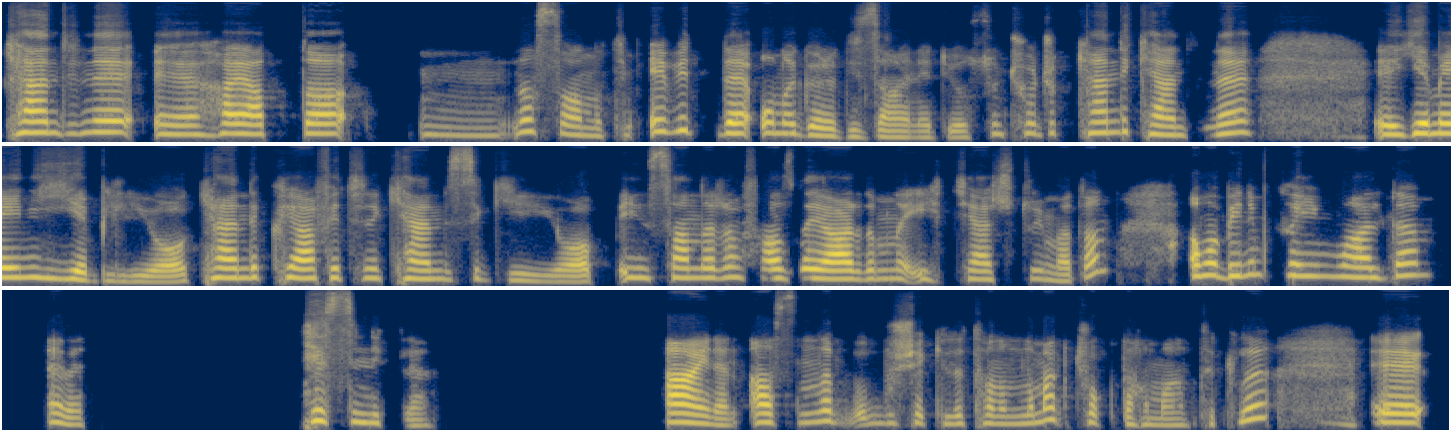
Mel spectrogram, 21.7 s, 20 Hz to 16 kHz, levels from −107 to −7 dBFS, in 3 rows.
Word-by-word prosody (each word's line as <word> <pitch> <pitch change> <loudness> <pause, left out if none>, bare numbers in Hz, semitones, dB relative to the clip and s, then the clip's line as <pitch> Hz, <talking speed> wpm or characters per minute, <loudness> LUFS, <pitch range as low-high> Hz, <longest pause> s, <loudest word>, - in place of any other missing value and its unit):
Kendine, 280 +2 +3
eee, 230 -2 0
hayatta, 250 +2 +4 0.4
ımm, 210 -1 -14
nasıl 295 -5 -3
anlatayım, 215 0 -6
evi 310 +2 +1 0.2
de 260 -1 +6
ona 260 -1 0
göre 200 -7 -2
dizayn 165 -1 -6
ediyorsun, 155 +8 -11
çocuk 260 +1 -9
kendi 275 +3 0
kendine 235 +3 0 0.6
e, 230 - +3
yemeğini 255 0 +5
yiyebiliyor, 160 -9 -1
kendi 245 +1 +3
kıyafetini 240 -1 +1
kendisi 220 -2 -3
giyiyor, 155 -5 -4
insanların 245 +1 -1
fazla 235 -1 0
yardımına 220 0 +5
ihtiyaç 210 +1 -6
duymadan, 220 - -4 0.4
ama 310 -1 +4
benim 310 +3 -1
kayınvalidem 290 -1 -1 0.4
evet, 180 -7 -3 1.1
kesinlikle, 225 - -2 1.2
aynen, 210 -9 +8
aslında 235 +3 0
bu 190 +5 -10
bu 210 - -10
şekilde 200 -2 -6
tanımlamak 205 +9 -4
çok 225 -5 -9
daha 175 -1 -6
mantıklı. 180 - -4 0.5
Iıı, 230 -1 +5
230 Hz, 115 wpm, -24 LUFS, 200-260 Hz, 1.2 s, aynen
